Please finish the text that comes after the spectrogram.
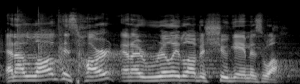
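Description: A man's voice: high-pitched, lively intonation, brisk, fairly bright tone, slight background noise. A man hosting a church service from the stage, upbeat and enthusiastic as he introduces a guest. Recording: long reverb of a large hall.

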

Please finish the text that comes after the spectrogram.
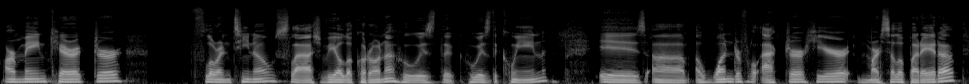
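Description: A man's voice: on the low side, steady tone, moderate pace, smooth, dry recording, clean studio sound. A man, a film director, talking through an interview in a rambling, enthusiastic way with many fillers. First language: English. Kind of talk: casual interview answers.

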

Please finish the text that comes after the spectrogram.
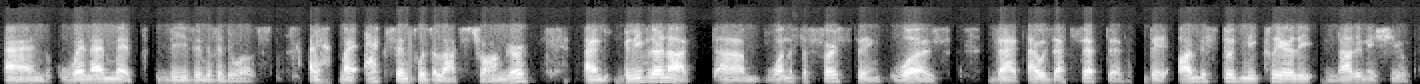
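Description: A man in his sixties with a Jamaican accent, a state division director speaking earnestly and deliberately in a radio interview. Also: lowish voice, slightly rough, no echo. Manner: earnest, measured, with restarts. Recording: dry, phone-like radio line.

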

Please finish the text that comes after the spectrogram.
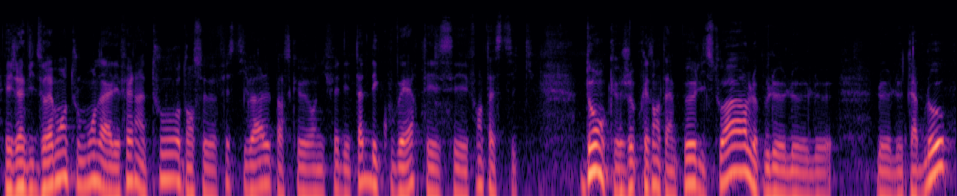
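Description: A man's voice: on the low side, lively intonation, normal speed, warm tone. A man presenting a guest on a radio culture show, enthusiastic and upbeat. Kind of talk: radio chat.

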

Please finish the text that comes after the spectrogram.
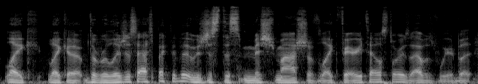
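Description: A man's voice: low voice, fast talker, no room sound. A young man chatting on the radio, rambling and self-deprecating with lots of fillers. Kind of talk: casual radio chat.

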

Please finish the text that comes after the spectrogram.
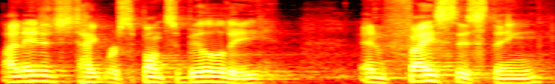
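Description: A married man preaching a conversational sermon, his voice deep from lack of sleep, rising to emphatic quotes. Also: moderate pace. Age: adult, married. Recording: long hall reverb.

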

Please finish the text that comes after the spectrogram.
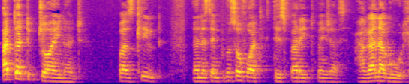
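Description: A man with a middle-pitched voice speaking in a casual conversation. His speech is halting and repetitive, and he keeps checking that the listener is following him. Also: steady tone.

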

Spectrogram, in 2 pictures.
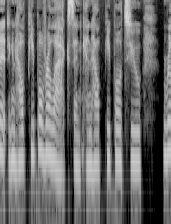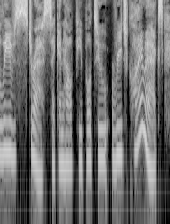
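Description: A woman's voice: medium pitch, no echo, clean studio sound. A woman chatting casually as a podcast guest, explaining things in a rambling, conversational way. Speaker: podcast guest, erotic fiction author and podcaster. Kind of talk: casual interview chat.

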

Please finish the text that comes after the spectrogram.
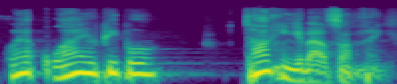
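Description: Ranting man, high animated voice. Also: normal speed, breathy edge. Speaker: podcast co-host. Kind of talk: casual chat.

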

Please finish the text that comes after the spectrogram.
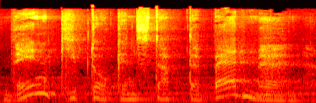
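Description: Gravelly little Ewok warrior, voiced by a woman. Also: deep voice, big pitch swings, a little slow, music in the background, heavily acted. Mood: earnest resolve. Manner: earnest, stilted third-person speech. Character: small solemn vengeful male Ewok, orphaned forest warrior. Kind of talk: audio drama acting.

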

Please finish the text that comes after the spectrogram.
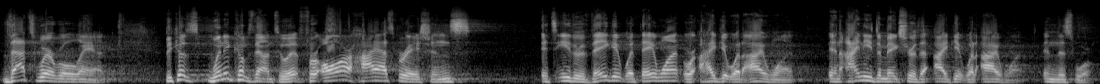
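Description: A man's voice: mid-range voice, normal speed. A man in his twenties preaching a conversational, joking sermon to a congregation. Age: 20s. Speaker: pastor. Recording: reverberant hall.

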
